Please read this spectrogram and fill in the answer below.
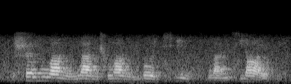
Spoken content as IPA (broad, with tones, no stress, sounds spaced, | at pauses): ʂ ə˥ n w ɑ˥˧ ŋ m w a˥˧ n ʂ w ɑ˥˧ ŋ m j o˥˧ ʊ̯ t͡ɕʰ i˥˩ n t͡sʰ w a˧˥ n ɕ j ɑ˥˩ ʊ̯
